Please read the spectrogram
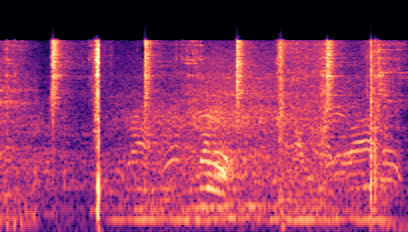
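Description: A football kicked several times on the pitch, sharp hits about a second in and again through the second half, over distant shouts from players.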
